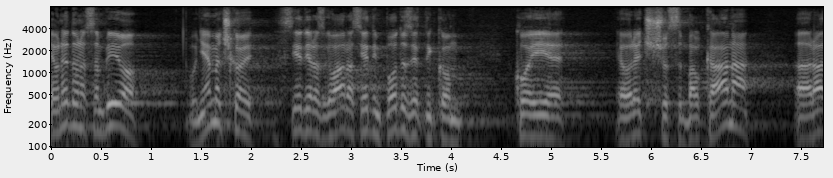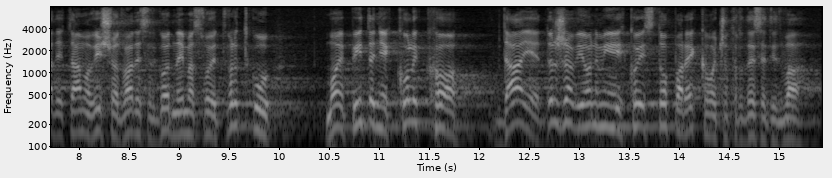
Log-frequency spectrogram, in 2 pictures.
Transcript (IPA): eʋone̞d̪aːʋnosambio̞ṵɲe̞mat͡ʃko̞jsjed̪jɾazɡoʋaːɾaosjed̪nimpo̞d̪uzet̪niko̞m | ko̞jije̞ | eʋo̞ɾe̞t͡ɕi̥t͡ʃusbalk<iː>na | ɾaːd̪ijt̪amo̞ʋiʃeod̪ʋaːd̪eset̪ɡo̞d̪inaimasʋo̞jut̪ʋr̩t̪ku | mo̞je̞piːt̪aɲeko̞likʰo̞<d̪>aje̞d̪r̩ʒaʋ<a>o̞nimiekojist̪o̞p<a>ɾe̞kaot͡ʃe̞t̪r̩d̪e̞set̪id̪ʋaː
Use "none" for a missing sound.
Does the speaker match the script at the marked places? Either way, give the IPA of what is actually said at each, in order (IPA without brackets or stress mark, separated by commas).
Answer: aː, d̪, i, a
